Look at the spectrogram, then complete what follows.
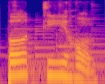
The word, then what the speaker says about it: potirons: Ce sont des potirons. Sans prononcer le S à la fin.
